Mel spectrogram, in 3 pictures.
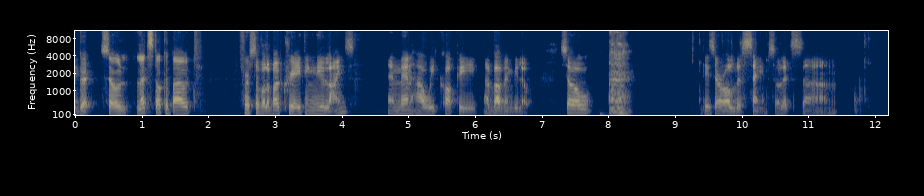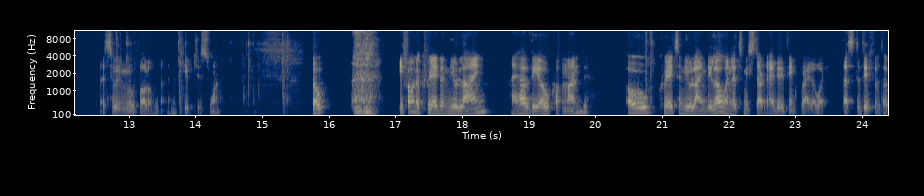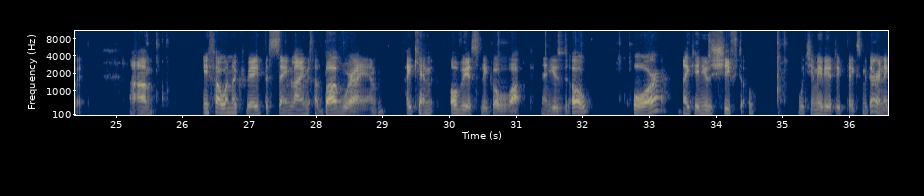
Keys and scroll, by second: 9.9-10.3 typing, 11.8-15.4 typing, 20.8 shift+o, 25.1-26.3 typing, 30.9-33.5 typing, 35.0 shift+o.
